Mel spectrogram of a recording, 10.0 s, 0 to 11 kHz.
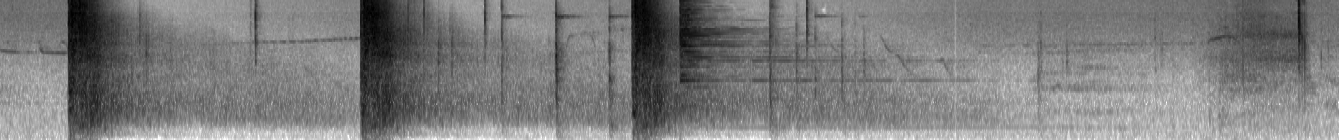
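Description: Three loud, sharp gunshots from a Tisas A1 1911 .45 ACP pistol fired at a target at an outdoor range, spaced about two seconds apart, each followed by ringing metallic clangs and pings, with lighter clinks fading afterward.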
